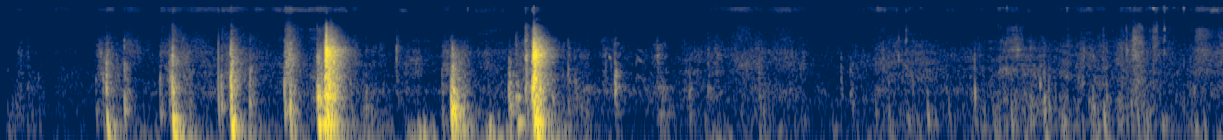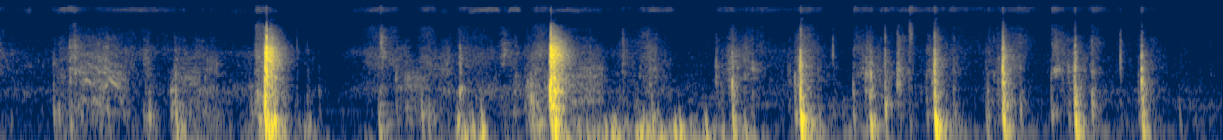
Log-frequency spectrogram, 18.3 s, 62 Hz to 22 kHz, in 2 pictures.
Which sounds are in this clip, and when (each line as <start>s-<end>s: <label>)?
0.0s-18.3s: footsteps
2.3s-4.5s: wardrobe or drawer
11.0s-13.7s: wardrobe or drawer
